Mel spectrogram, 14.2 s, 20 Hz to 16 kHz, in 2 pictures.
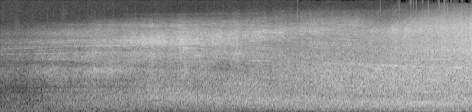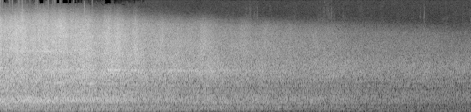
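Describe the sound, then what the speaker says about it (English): A wide-body Emirates Airbus A380 passes over Schiphol airport as it comes in to land. Its jet engines make a loud, broad roar that swells to a peak midway and then slowly fades, with no voices. "Emirates flight 147 arriving from Dubai with an additional lap around the block."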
